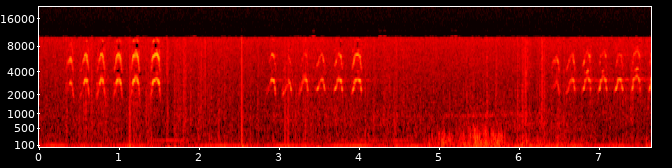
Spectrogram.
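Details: Ospreys at their Loch of the Lowes nest in Scotland, 21 August 2012, 16:35, with a fish arriving, webcam audio: repeated bursts of rapid whistled chip notes, each burst four to six notes, with a low hum beneath.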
